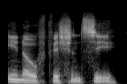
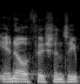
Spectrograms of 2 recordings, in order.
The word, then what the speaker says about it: Innoficiency: I hit the O on it. So I've invented a word, inefficiency. – Inefficiency. – I've combined the words innovation and efficiency into one word.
